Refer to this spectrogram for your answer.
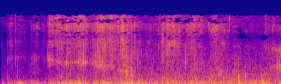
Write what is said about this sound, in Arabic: وأحلى من هذا وهذاك قرمشة تشيكن فيليه من هيرثي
